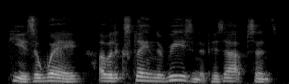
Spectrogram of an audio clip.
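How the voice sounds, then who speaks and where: A composed police chief, as the reader plays him, steady and in command. He asks short, firm questions in an even, measured delivery close to the reader's own voice. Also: mid-range voice, natural voice.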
